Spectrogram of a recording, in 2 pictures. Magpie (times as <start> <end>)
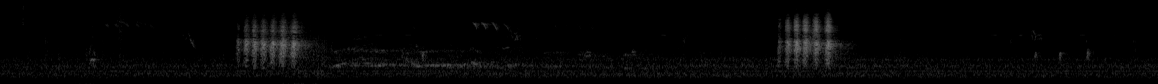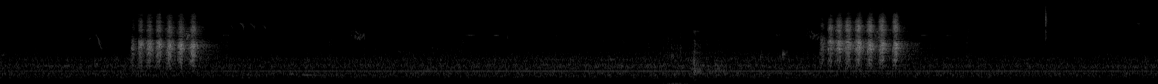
7.8 8.6, 12.9 13.8, 19.8 20.8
